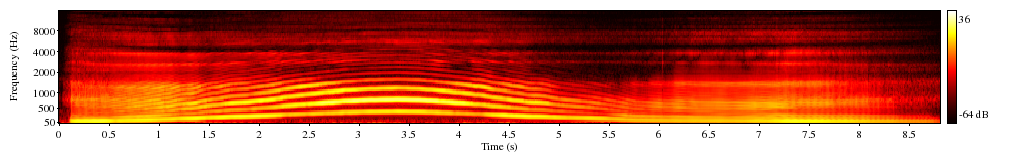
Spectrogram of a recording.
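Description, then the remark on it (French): A single voice performs a slow, full vocal siren across nearly the whole vocal range, gliding smoothly from a low pitch up high and back down, then rising and falling more gently, sustained and steady, soft and not too loud, with an airy tone. “Là, on est vraiment sur des sirènes complètes, sur presque toute votre étendue vocale. Très douce, pas trop fort, avec de l'air.”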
